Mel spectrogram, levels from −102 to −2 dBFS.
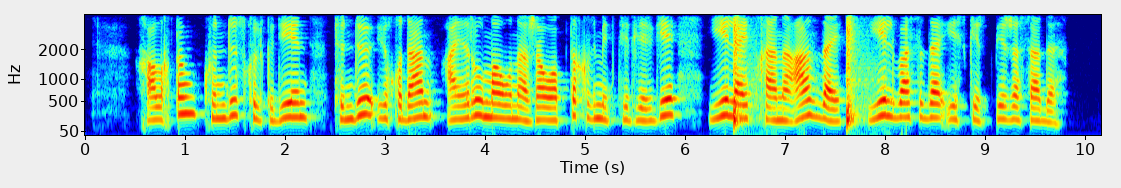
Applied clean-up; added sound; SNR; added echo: none; Snare drum; 3 dB; none.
